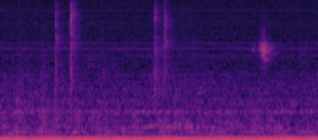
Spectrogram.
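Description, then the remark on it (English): A few soft keyboard clicks arrive in two quick pairs, sparse and fairly faint, over a steady low background hum with no one speaking. “Well, no, just tell me when you're done typing.”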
